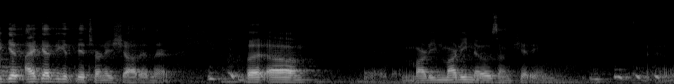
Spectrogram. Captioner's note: laughter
